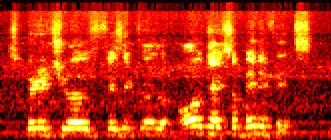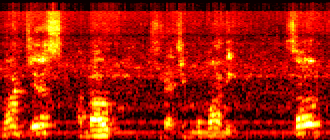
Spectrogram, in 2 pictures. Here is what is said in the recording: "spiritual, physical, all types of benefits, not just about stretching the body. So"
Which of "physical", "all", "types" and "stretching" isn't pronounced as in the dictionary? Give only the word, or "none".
none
